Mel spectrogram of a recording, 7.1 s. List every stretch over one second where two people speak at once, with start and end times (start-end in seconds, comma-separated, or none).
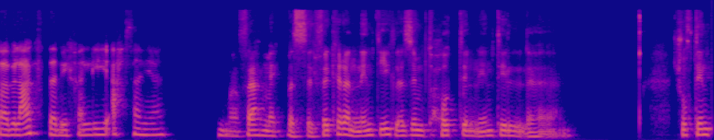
none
